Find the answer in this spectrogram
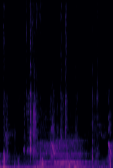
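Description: A sheep bleating once, a single held call of about a second, over a low steady rumble.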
